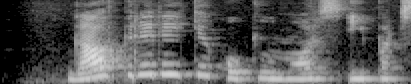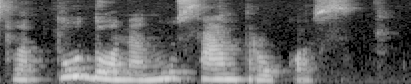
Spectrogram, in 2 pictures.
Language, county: Lithuanian, Tauragė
